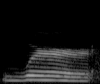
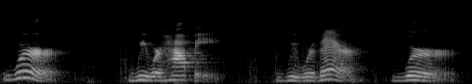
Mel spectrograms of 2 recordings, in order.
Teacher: So I round my lips for the 'w'. I keep them rounded, and then I just lift the tongue up for the 'r'.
